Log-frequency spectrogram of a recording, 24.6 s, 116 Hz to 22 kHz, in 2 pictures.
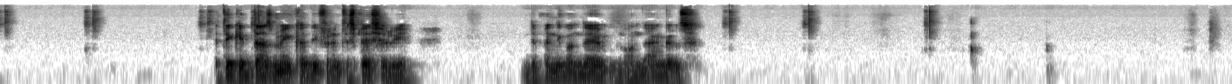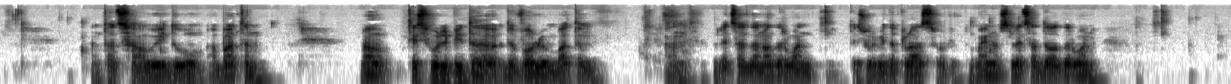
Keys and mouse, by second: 9.2-10.5 drag, 13.9 middle click, 20.5-22.0 drag.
